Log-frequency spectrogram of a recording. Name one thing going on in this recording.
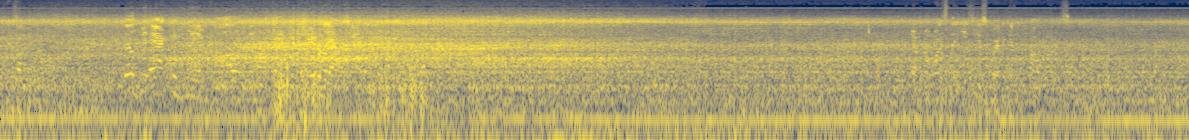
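Tyres roll steadily over asphalt with a constant rushing noise.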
